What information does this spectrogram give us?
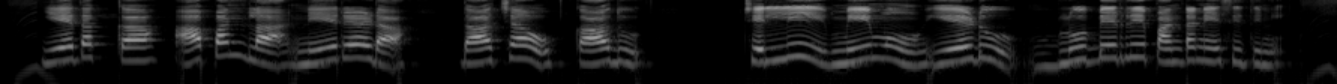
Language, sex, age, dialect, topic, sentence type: Telugu, female, 18-24, Southern, agriculture, statement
